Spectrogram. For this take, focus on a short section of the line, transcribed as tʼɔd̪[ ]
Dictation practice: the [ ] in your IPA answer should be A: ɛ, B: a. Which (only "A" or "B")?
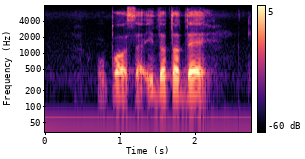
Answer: A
